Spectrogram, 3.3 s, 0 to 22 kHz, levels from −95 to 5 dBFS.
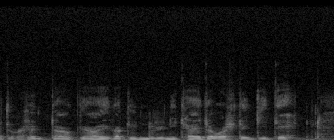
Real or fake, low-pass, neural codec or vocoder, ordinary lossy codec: real; none; none; none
